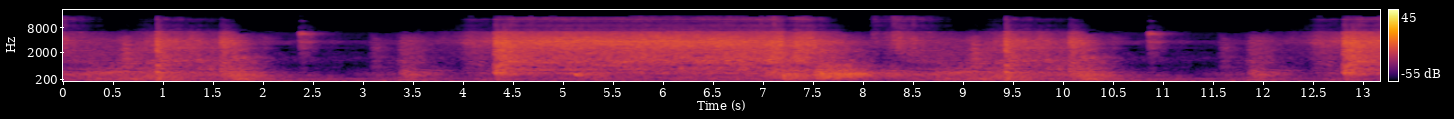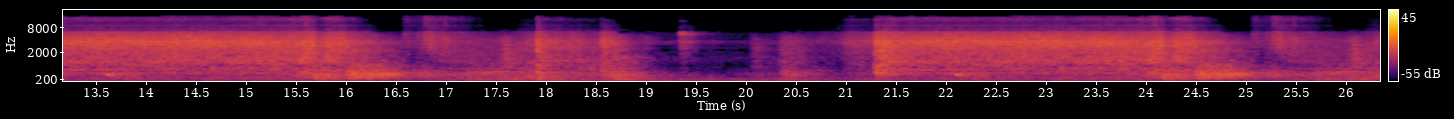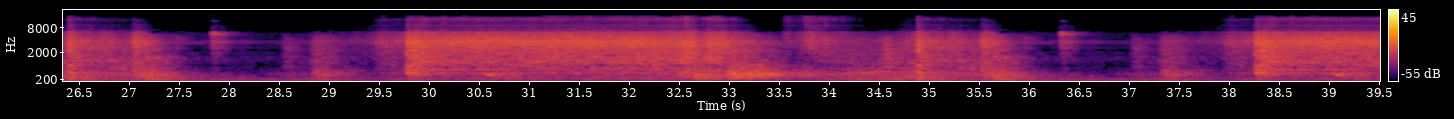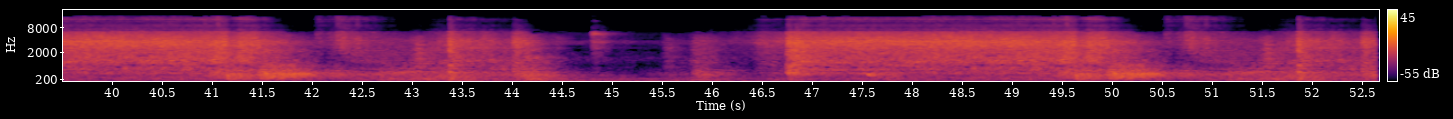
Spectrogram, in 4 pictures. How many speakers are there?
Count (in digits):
0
